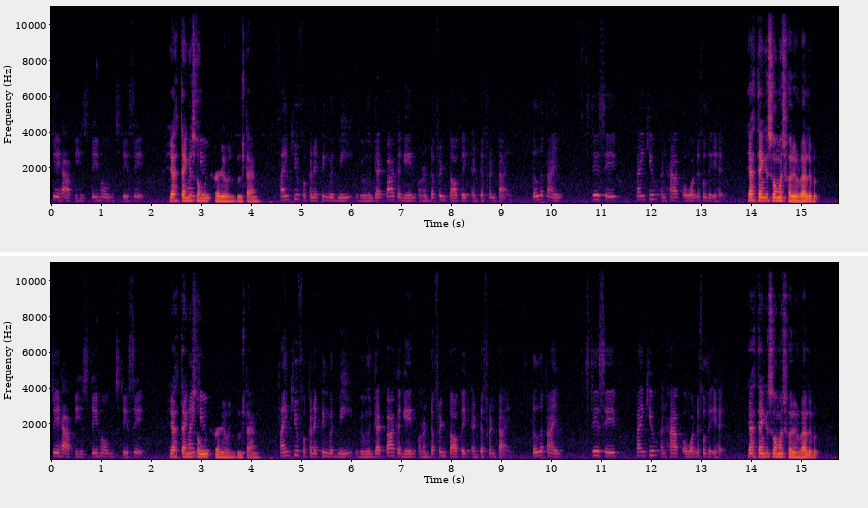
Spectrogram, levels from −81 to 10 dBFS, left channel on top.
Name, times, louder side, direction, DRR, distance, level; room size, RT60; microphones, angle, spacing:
voice 1, 0.0-1.9 2.7-3.2 4.5-9.3 9.6-10.2 10.8-11.4 11.7-13.5, right 1 dB, 25° right, 0.4 m, -36 dB
voice 2, 2.4-4.2 13.9-15.3, left 4 dB, 80° left, 0.6 m, -23 dB
2.4 x 2.2 x 2.7 m
head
